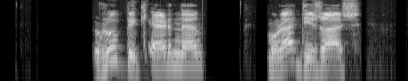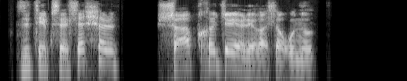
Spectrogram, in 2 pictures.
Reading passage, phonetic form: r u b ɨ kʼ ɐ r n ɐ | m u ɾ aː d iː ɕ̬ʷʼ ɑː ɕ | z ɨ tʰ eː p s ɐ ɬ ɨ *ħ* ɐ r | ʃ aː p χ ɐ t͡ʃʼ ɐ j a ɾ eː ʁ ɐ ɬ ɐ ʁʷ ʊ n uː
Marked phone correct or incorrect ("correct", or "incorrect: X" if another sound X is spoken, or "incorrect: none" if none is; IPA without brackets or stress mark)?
correct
